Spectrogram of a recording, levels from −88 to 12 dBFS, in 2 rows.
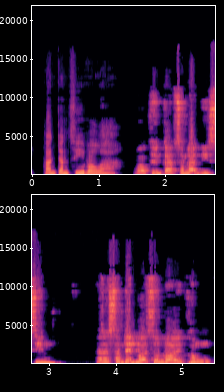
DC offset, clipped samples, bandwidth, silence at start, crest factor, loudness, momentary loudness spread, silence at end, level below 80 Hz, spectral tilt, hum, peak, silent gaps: under 0.1%; under 0.1%; 17 kHz; 0.2 s; 12 dB; -17 LUFS; 9 LU; 0.05 s; -46 dBFS; -4 dB/octave; none; -6 dBFS; 1.41-1.48 s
